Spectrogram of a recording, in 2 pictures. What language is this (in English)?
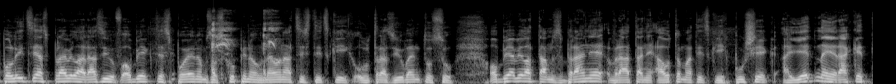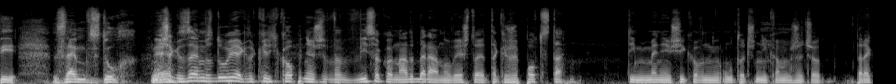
Slovak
